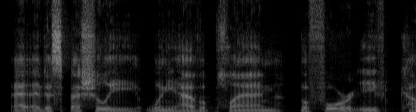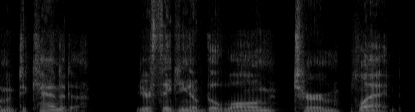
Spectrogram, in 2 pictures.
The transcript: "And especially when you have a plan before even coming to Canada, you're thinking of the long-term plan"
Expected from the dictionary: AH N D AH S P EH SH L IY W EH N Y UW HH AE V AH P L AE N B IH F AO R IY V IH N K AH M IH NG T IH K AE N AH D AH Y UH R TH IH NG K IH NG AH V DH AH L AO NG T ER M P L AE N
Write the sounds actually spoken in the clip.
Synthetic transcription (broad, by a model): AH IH AH S P EH SH L IY W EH N Y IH V AH P L AE N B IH F AO R IY V N K AH M IH NG T IH K AE N AH D AH Y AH R TH IH NG K IH NG AH V DH AH L AO NG T ER M P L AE N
